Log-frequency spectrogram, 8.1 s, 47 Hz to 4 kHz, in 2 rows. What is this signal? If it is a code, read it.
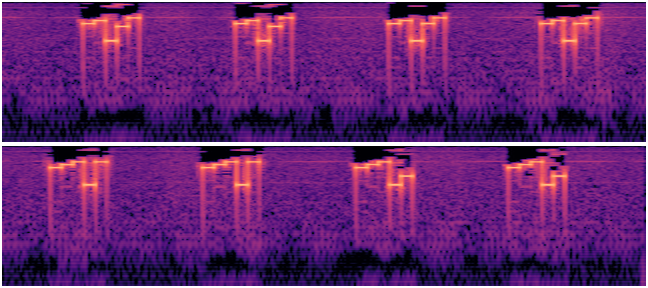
Five-tone selective call (ZVEI), heard as quick runs of five tones, tones of about 70 ms. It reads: 89270 89270 89280 89280 89020 89020 89025 89025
